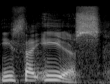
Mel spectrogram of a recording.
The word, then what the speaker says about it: Isaias: Tropical storm, a strange or different pronunciation. Isaias is the way this is pronounced.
